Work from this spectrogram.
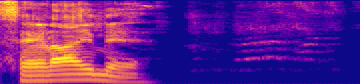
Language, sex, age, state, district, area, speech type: Santali, male, 45-60, West Bengal, Birbhum, rural, read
